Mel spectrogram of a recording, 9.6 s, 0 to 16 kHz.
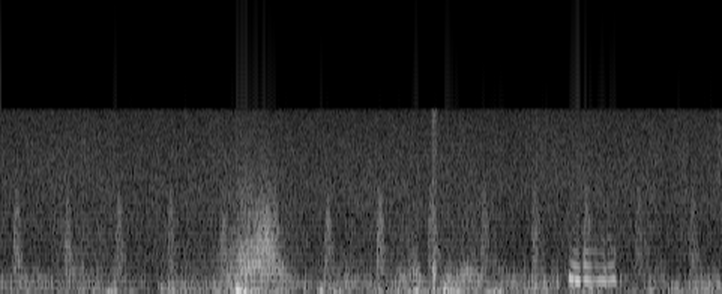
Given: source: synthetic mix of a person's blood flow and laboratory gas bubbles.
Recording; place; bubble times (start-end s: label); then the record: Doppler ultrasound of blood flow; subclavian vein
5.74-5.82 s: bubbles
From the record:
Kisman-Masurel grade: 113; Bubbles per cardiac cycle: 1 to 2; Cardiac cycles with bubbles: 1 to 10%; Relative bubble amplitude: loud (0.450 to 0.775); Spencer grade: 1 (occasional bubble signal discernible with the cardiac motion signal, with majority of cardiac periods free of bubbles); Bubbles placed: anywhere in the cardiac cycle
